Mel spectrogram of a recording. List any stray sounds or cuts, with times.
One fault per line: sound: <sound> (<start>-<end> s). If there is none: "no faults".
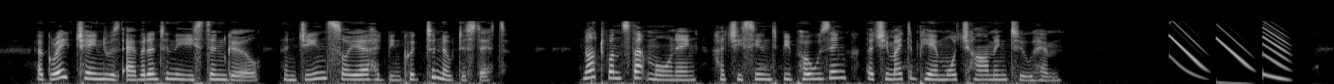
sound: chirp (11.7-12.9 s)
